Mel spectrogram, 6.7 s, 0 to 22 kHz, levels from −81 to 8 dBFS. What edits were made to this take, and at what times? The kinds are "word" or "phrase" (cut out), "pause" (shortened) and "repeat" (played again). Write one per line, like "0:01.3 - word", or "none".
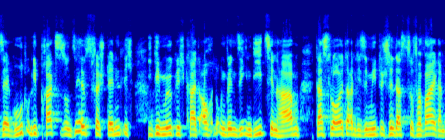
0:02.2 - word
0:03.2 - phrase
